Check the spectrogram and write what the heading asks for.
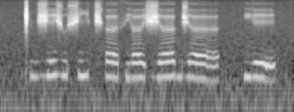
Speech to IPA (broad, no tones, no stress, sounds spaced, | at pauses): ǁ i̤ ʒ e ʒ u ʃ i t͡ʃʰ ɜː s j ɜː ʃ ʒ ɜː ɡ ʒ ɜː | j e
